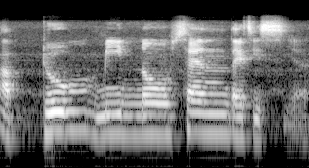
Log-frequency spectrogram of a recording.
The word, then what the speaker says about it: abdominocentesis: cairan yang berlebih misalkan tindakan pembedahan abdominocentesis Hai pengucapannya adalah abdominocentesis yaitu tusukan atau tidak pembedahan dengan menusukkan menusukkan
